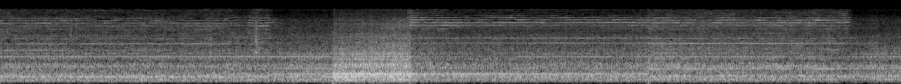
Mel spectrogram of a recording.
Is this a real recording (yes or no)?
no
